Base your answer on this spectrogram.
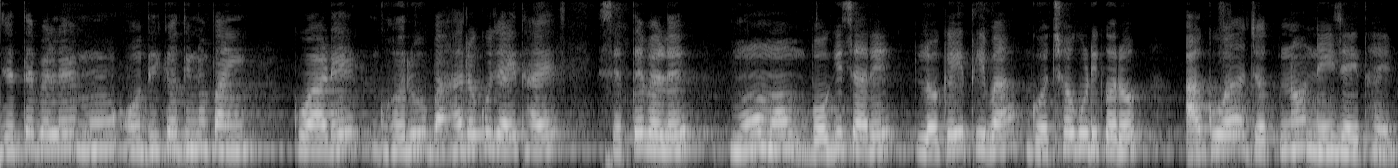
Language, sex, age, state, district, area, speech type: Odia, female, 18-30, Odisha, Boudh, rural, spontaneous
